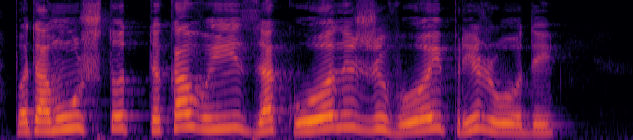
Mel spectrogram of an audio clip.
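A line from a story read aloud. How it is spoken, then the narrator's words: Stern, old crow. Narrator (Russian): строго ответила старая ворона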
